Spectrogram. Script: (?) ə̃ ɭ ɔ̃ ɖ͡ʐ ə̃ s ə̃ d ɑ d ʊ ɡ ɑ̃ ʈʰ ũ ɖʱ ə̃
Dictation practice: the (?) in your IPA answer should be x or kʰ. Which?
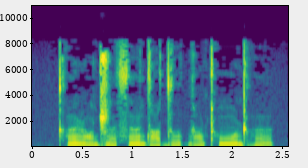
kʰ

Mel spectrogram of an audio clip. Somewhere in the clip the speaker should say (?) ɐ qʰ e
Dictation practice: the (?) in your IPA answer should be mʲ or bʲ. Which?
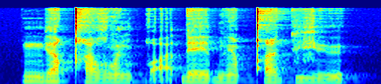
mʲ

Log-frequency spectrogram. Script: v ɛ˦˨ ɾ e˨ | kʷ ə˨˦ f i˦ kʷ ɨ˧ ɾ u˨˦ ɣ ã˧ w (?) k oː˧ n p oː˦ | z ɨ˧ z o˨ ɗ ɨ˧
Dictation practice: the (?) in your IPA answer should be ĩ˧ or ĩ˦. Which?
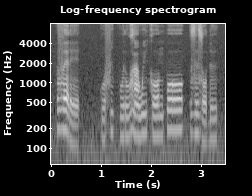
ĩ˧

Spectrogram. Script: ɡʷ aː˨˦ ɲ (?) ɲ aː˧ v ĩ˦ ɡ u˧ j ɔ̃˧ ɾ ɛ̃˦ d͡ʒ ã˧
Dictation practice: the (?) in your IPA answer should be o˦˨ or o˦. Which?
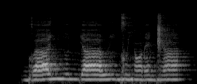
o˦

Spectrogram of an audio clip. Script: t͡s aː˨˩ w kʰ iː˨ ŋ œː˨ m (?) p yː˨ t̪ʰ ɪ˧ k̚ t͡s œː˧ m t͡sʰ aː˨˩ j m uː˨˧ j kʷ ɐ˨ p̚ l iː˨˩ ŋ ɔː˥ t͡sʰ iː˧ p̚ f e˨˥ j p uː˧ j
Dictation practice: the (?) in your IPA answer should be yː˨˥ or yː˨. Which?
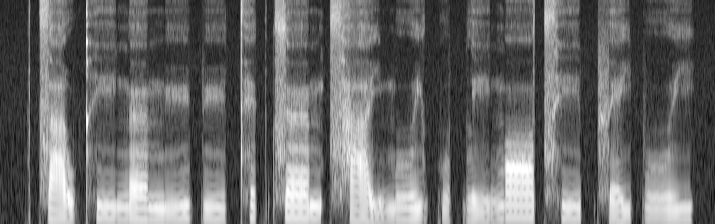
yː˨˥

